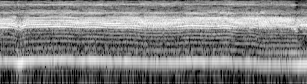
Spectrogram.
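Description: A man's voice holding one long note in melodic Quran recitation (tilawat), the pitch wavering a little and sagging slightly, amplified through a microphone.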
